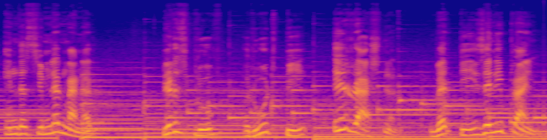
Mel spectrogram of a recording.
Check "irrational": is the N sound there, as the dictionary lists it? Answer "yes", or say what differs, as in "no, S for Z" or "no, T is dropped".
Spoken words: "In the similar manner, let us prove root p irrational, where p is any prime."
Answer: yes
